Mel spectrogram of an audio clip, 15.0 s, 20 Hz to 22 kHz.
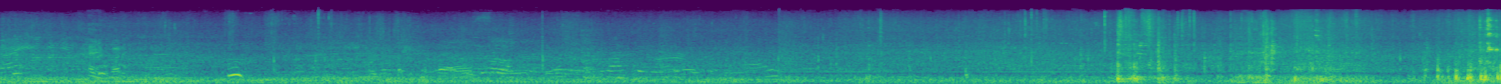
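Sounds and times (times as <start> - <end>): tires working over rocks: 0.0 - 15.0
vehicle engine low rumble: 0.0 - 15.0.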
